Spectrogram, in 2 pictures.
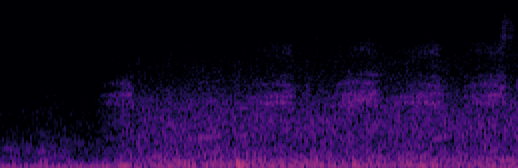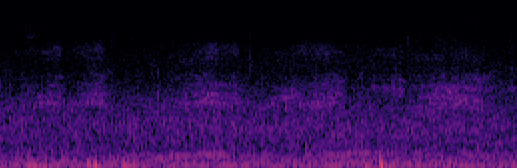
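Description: Ducks quack repeatedly in short nasal bursts over a steady outdoor background, several birds calling at once with no talking.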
